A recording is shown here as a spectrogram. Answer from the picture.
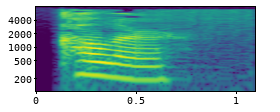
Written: culler

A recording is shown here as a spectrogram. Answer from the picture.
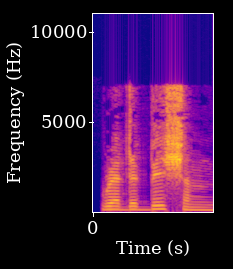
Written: redhibition

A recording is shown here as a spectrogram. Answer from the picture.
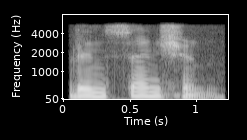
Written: Vincentian

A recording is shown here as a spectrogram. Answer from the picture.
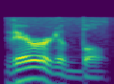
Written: veritable

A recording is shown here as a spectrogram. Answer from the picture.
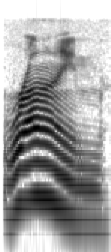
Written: rhyme

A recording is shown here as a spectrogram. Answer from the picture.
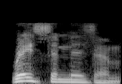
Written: racemism

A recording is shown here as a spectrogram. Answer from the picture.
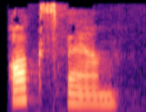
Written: Oxfam

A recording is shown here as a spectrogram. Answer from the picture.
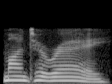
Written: Monterrey

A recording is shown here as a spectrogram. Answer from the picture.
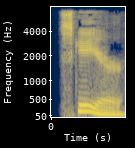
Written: skier

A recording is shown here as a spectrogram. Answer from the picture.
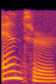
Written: antre

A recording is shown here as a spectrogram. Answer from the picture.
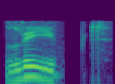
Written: leapt

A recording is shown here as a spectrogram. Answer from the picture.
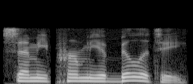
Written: semipermeability

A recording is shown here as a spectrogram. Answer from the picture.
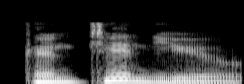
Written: continuingly

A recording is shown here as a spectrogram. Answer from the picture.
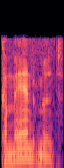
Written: commandment

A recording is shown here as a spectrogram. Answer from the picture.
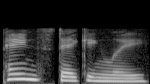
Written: painstakingly

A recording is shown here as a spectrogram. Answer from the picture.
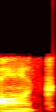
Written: ankh

